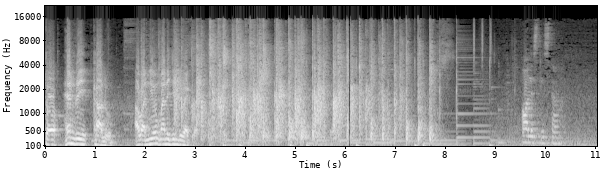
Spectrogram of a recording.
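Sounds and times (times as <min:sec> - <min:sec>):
background music: 0:00.0 - 0:10.3
people applauding: 0:02.2 - 0:08.1.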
